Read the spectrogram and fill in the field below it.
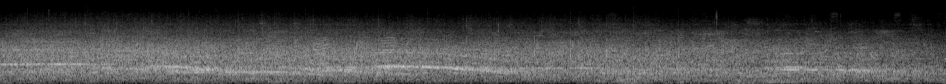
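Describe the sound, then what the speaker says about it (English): Crowd in a school gym claps for seniors at a boys' basketball game, sustained applause with some cheering voices mixed in, holding steady before easing slightly at the end. "can we get a round of applause for all our seniors this year"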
